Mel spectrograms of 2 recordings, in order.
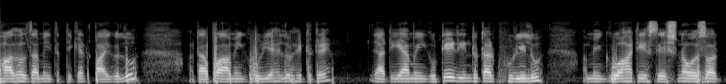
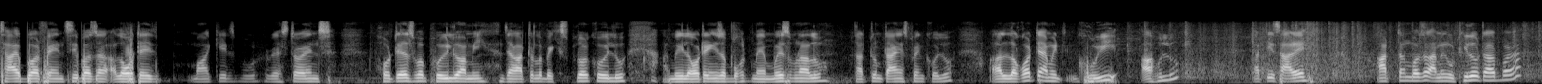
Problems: constant background noise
